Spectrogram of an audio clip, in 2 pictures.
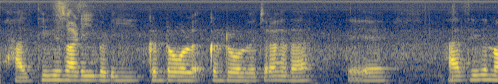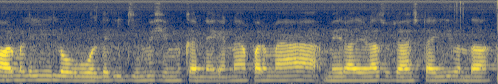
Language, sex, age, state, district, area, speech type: Dogri, male, 18-30, Jammu and Kashmir, Samba, rural, spontaneous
